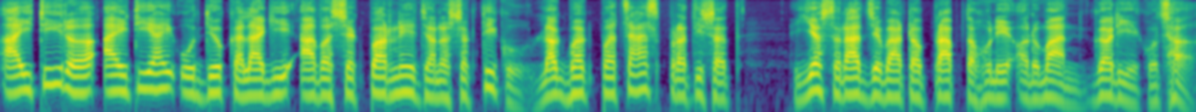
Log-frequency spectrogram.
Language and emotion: Nepali, neutral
